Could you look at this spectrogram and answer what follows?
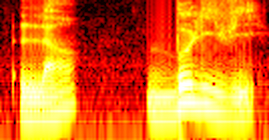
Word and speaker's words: Bolivie: Okay, final not pronounced. La Bolivie. La Bolivie.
